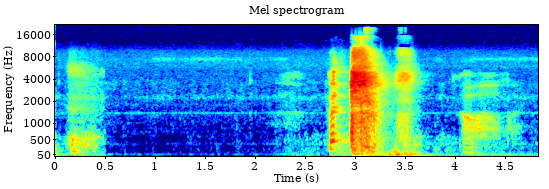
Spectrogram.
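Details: Male sneezing during an unusually tickly session, unsure whether he is sick: a loud, forceful sneeze after a short breath in, with a quieter sound before it and a softer exhale after.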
